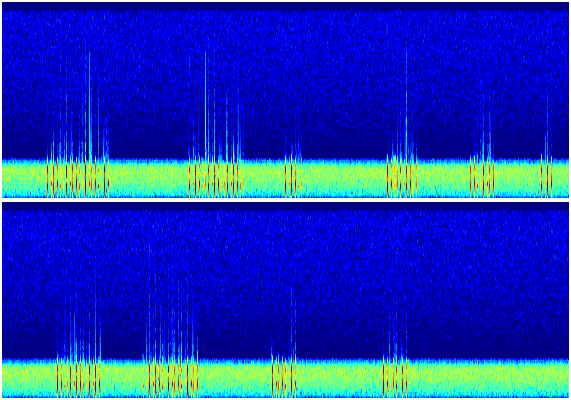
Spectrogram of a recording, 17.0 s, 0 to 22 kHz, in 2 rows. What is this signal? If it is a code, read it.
Pulse dialling, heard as clicks on a phone line, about 10 pulses a second. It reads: 0 9 3 5 4 2 7 9 4 4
